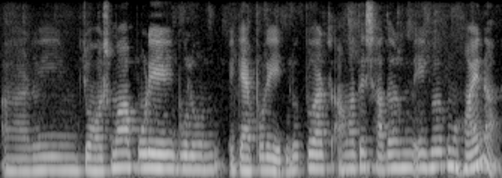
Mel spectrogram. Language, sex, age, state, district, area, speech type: Bengali, female, 45-60, West Bengal, Darjeeling, rural, spontaneous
